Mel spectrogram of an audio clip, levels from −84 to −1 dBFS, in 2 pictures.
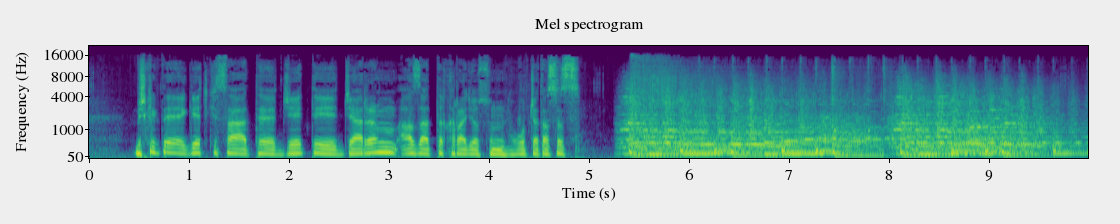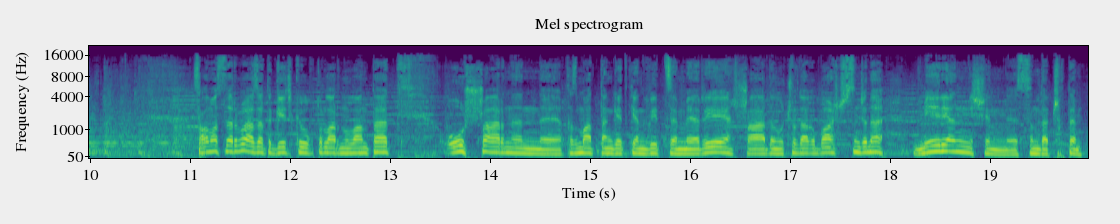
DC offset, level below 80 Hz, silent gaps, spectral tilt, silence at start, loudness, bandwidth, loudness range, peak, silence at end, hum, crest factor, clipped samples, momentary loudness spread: under 0.1%; -42 dBFS; none; -5.5 dB/octave; 0 s; -19 LUFS; 16.5 kHz; 2 LU; -6 dBFS; 0 s; none; 12 dB; under 0.1%; 7 LU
